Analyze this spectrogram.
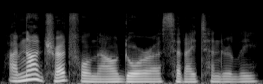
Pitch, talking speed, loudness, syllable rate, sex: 140 Hz, 205 wpm, -18 LUFS, 5.3 syllables/s, male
